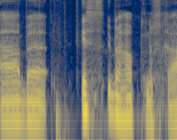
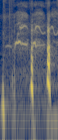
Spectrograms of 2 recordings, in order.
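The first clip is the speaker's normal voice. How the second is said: laugh. Real, not acted. Laughs after confession.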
